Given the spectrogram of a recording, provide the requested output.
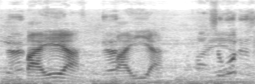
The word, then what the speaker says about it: Bahia: pronunciation right now. Bahia, Yeah.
